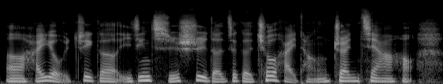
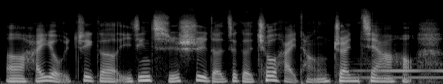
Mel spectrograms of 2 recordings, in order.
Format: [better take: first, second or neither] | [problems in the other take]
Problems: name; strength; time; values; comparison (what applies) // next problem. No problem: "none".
first | background music; noticeable; throughout; 10 dB below the speech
